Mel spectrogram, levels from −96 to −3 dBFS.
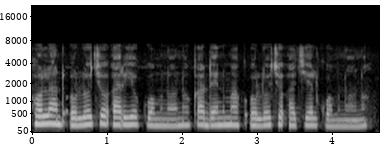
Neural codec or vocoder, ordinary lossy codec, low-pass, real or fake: none; none; 7.2 kHz; real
